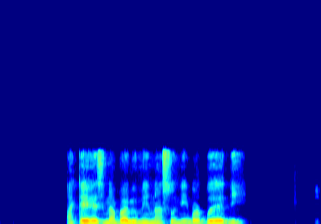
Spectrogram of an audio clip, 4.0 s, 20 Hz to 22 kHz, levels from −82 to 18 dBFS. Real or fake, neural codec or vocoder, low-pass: fake; codec, 24 kHz, 0.9 kbps, WavTokenizer, medium music audio release; 7.2 kHz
